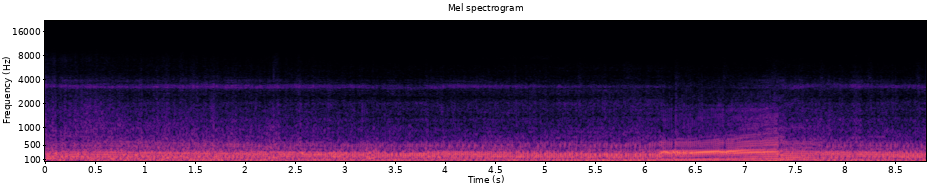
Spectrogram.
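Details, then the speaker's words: Kawasaki KLX 160 track pit-bike engine: single revving at part throttle with uneven, blubbery beat and sluggish pickup; running too rich, too much fuel not burning. "mais saab route toujours en fait un moteur trop d'essence ça n'arrive pas à brûler"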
